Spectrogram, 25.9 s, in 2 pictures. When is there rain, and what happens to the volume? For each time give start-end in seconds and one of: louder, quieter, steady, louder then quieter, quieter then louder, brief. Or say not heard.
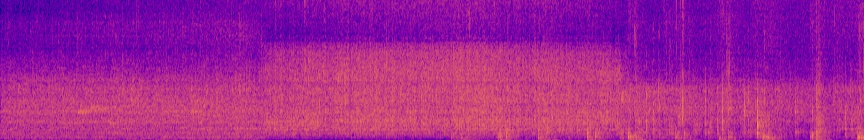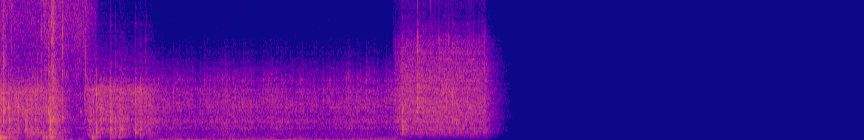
0.0-20.3 quieter.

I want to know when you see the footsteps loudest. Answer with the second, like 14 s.
13 s.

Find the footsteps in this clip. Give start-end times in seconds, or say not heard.
6.7-14.4.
